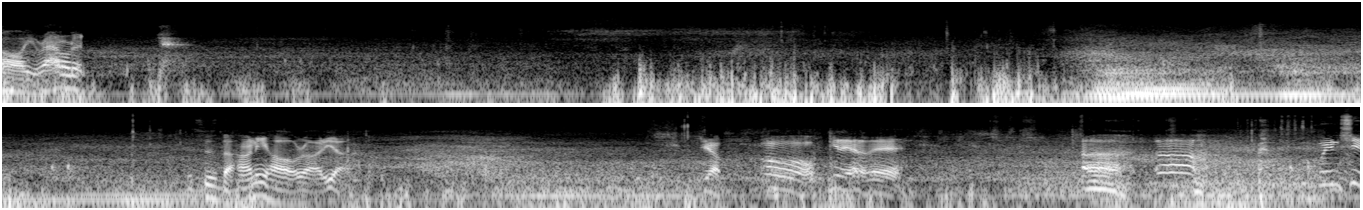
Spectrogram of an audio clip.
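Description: A fishing reel whirs and clicks as its handle is cranked.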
